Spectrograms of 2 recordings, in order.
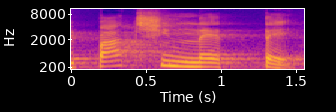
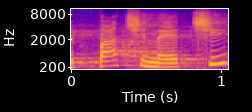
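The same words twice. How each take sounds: First: "patinete" slowly, ending in a clear TE; drawn-out spelling pronunciation of "patinete", hard final te; said as written. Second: "patinete" ending in a chee sound; natural spoken ending on "patinete", E turned to I; read as spoken. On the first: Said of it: "mas a gente escreve patinete". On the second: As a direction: say "patinete" as pa-chi-NE-chi, final E like I. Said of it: "a gente lê patinete". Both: Shown as a demonstration.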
